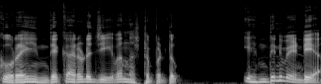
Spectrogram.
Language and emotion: Malayalam, sad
